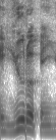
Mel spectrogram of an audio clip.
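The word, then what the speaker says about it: European: पे हम एन लगाते, पर यहाँ पे आ आएगा क्योंकि हम यहाँ पे इसको हम कॉन्सोनेंट के यूरोपियन यू से स्टार्ट करना पड़ता है, ई इसमें साइलेंट होता है।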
